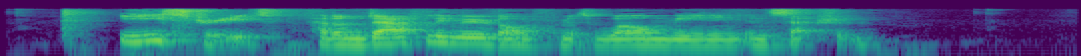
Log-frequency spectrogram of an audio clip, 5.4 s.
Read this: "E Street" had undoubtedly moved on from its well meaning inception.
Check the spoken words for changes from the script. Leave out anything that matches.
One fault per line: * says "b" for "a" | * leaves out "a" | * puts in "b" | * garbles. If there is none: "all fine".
all fine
